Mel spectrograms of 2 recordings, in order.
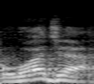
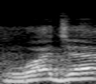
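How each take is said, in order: Both takes have the same delivery.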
